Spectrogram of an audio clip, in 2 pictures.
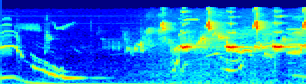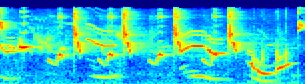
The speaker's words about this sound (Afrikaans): Die voël se stert beweeg op en af en dit speel 'n lied die keiser is in sy skik en sê: "Pragtig. Nou kan my twee nagtegale saam sing. 'n Duet."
